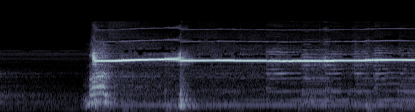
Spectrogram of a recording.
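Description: An electric guitar struck about a second in and left to feed back through its amplifier: a loud, high, steady whine that holds to the end, with a few quieter picked notes underneath.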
